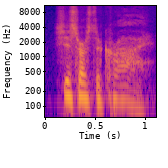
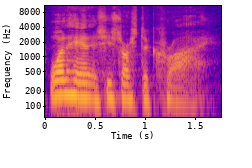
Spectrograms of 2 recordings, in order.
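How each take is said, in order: First: The repeat dropped to a hush; softly repeated. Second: Said in the usual way. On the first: Shown as a demonstration. Pastor repeats his sister's crying, hushed. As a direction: let it fall quiet on the repeat.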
